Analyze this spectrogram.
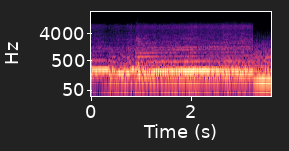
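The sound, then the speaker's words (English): Loud engine roar of race cars accelerating out of a corner, a steady high-pitched harmonic whine that climbs slightly and holds before dropping in tone at the end, with no voices. “it's how fast they're coming out of that corner first. Yeah. You know, watch them fly around that corner right.”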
